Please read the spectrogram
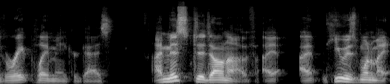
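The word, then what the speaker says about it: Dadonov: Even though it looks like Dadanov, apparently with Russian names, you most of the time you'll actually pronounce. You'll put the emphasis on the second syllable. So instead of Dadanov, it's Dodonov, or like Sorokin, for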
